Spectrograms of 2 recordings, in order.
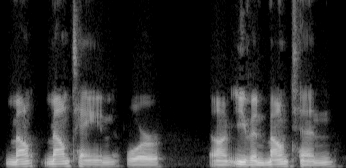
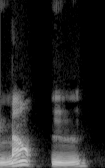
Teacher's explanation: with a glottal stop and a syllabic N · Shown in: second take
